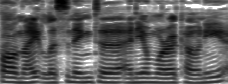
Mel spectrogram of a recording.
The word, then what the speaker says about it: Morricone: Morricone, yeah, that guy.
